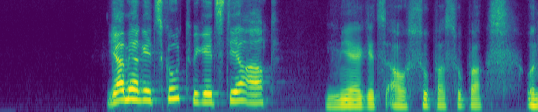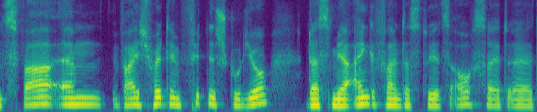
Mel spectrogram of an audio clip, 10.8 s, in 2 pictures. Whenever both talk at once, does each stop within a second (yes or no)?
yes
